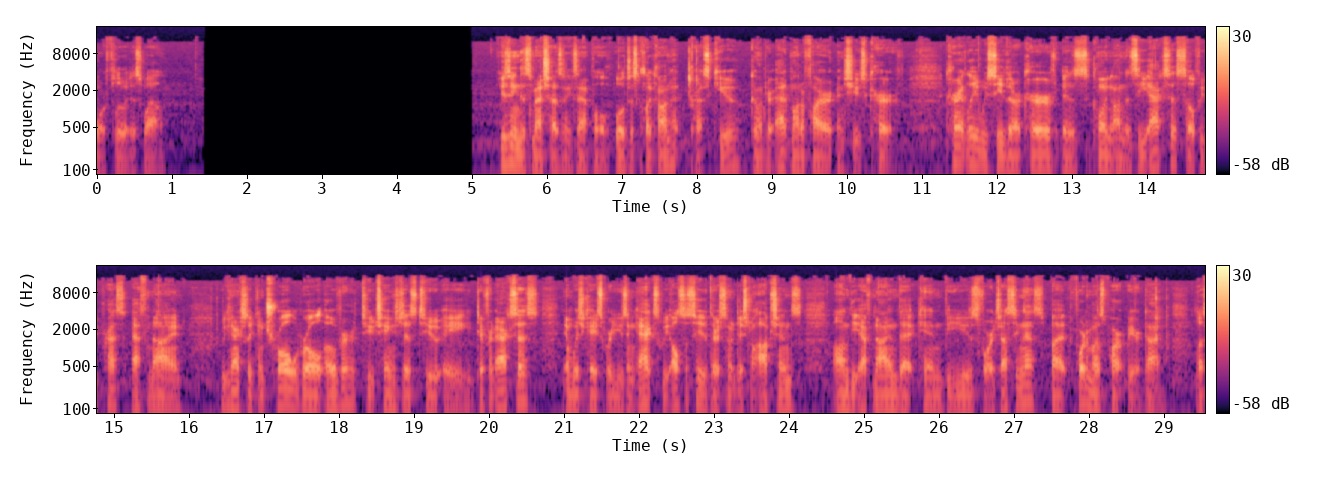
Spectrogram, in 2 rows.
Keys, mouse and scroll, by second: 7.8 q, 10.2 click, 10.9-14.1 middle drag, 14.1 middle click, 15.3 F9, 17.1-18.9 ctrl+scroll down 2, 19.4 ctrl+Num_Lock, 19.4 ctrl+scroll down 1, 28.1 scroll down 1, 28.8 Tab, 29.5 click.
